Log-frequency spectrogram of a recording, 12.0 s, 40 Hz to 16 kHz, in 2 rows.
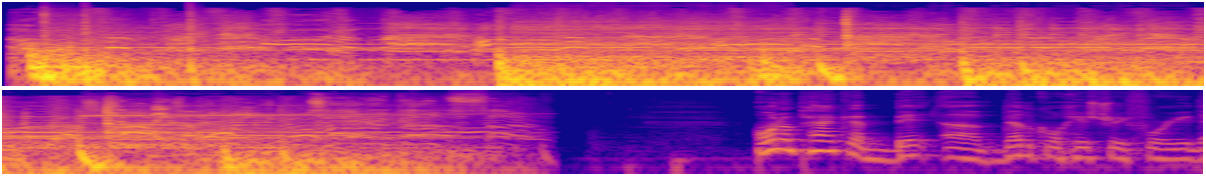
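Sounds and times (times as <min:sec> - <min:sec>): sharp glitch clicks: 0:02.5 - 0:04.2
heavy low hit: 0:02.5 - 0:06.5.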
